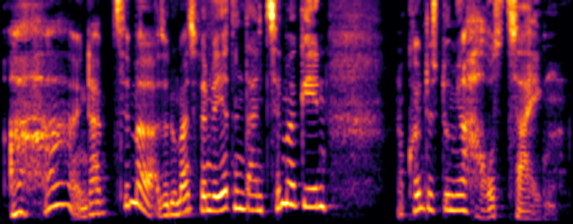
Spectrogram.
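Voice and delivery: high, singsong feigned discovery; coaxing father. Acted. Father coaxes secret from daughter, high playful questioning. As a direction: pitch leaps up, playfully leading the child on.

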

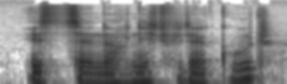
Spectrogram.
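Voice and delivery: ordinary delivery, nothing marked

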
